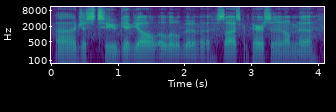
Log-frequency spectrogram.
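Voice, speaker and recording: Dude, nose all stuffed up, kinda low flat voice, rambly, lotta ums. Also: male voice, fairly quick, a little hiss or hum. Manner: laid-back, rambling with many fillers. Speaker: diecast model collector vlogger. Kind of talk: casual walkthrough talk.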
